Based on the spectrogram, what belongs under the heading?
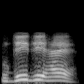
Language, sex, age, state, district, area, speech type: Urdu, male, 18-30, Uttar Pradesh, Lucknow, urban, conversation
